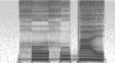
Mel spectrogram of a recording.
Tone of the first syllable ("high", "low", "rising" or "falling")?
low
